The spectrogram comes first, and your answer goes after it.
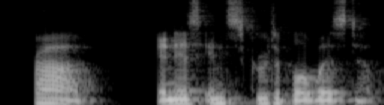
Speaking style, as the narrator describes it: Shizik murmured

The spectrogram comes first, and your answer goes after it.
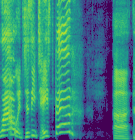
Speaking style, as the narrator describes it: yelling after you and like clearly in awe and admiration

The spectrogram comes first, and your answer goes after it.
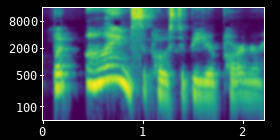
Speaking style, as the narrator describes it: suddenly cried

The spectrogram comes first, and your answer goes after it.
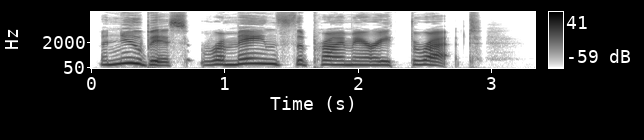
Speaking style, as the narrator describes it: loud and clear

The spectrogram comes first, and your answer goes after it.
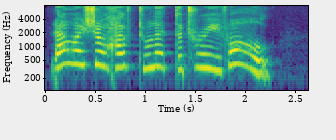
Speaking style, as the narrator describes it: The giant, could go no further, and cried

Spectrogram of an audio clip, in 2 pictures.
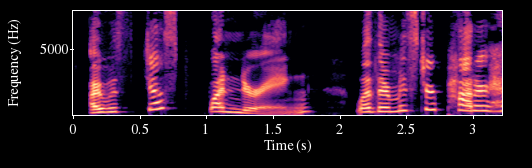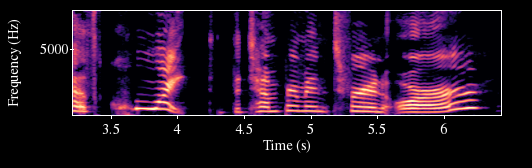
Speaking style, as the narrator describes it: said Professor Umbridge sweetly

